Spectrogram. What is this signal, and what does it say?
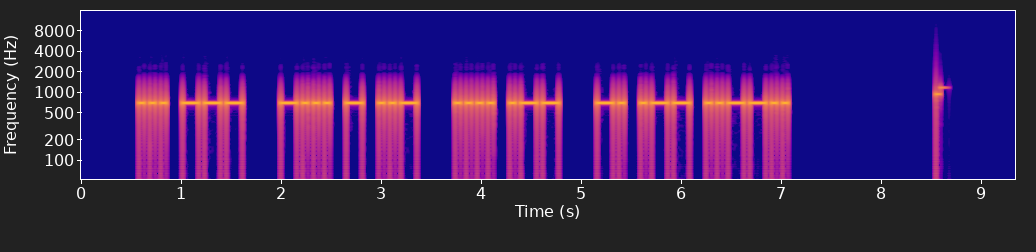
Morse code, heard as a keyed tone, about 22 wpm, 700 Hz. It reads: SO BTU HW NW?
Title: Common QSO Phrases 22wpm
